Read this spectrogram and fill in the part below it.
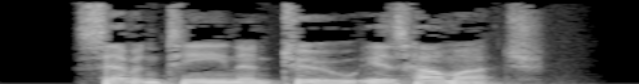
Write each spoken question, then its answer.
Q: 17 and 2 is how much?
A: 19.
